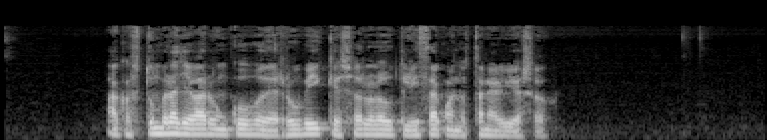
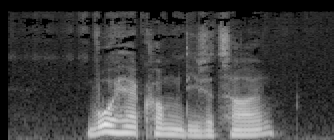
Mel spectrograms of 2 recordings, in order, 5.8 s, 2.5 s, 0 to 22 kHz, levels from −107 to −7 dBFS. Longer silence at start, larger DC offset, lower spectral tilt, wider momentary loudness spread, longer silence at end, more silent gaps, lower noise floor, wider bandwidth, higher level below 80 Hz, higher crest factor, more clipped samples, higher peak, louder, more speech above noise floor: first, 0.8 s vs 0.65 s; neither; about the same, -7 dB/octave vs -7 dB/octave; second, 11 LU vs 14 LU; first, 1.7 s vs 0.45 s; neither; first, -83 dBFS vs -66 dBFS; second, 11.5 kHz vs 16 kHz; first, -56 dBFS vs -66 dBFS; about the same, 18 dB vs 18 dB; neither; about the same, -12 dBFS vs -12 dBFS; about the same, -29 LUFS vs -30 LUFS; first, 55 dB vs 38 dB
